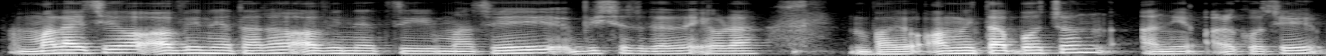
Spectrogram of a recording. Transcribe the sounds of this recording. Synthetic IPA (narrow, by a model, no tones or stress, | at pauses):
mʌlajt͡sʌʌbʱinet̪aɾʌʔʌbʱinet̪rimat͡sʌĩbises̬ɡʌɾeɾʌewʈa | bʱʌjoʔʌ̰mit̪abʌt͡sʌnʌniʔʌ̰rkot͡sʌĩ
